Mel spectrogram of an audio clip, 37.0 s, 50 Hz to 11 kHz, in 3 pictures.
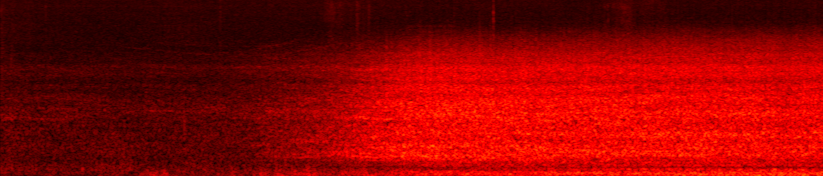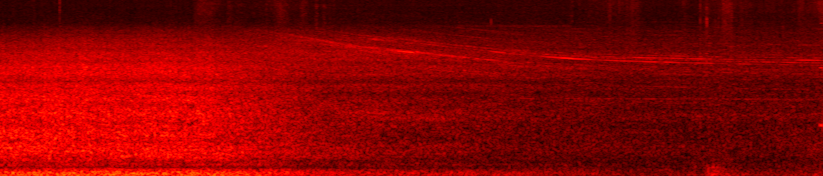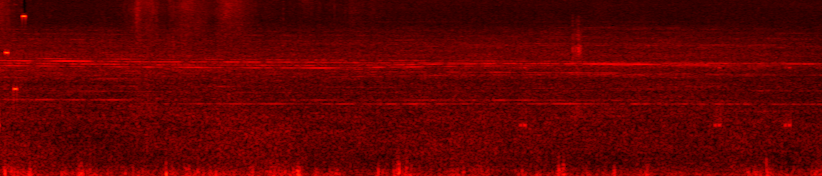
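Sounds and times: jet engines roaring: 0.0s - 37.0s
engine whine falling in pitch: 15.3s - 37.0s.

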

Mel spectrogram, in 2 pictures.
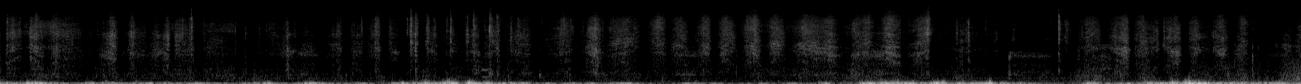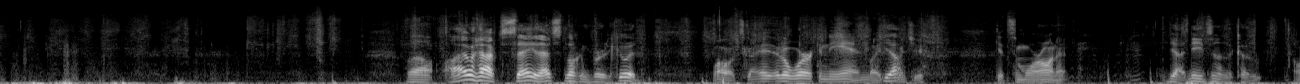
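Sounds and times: sandpaper scratching: 0.0s - 26.0s.

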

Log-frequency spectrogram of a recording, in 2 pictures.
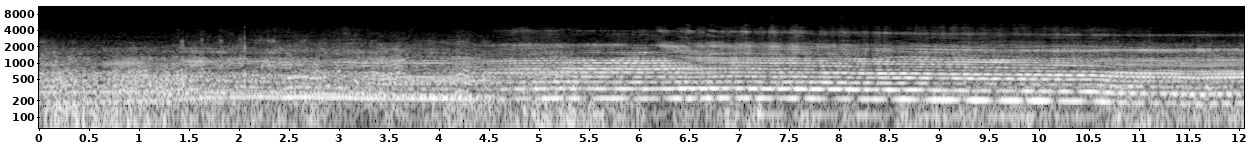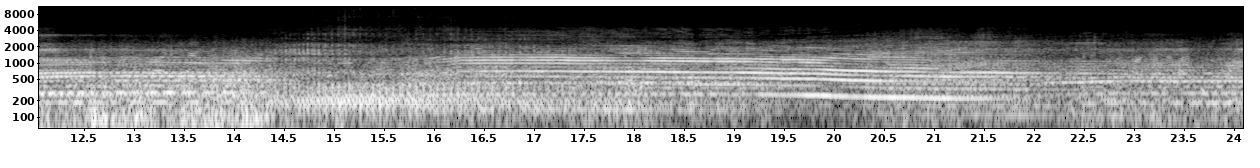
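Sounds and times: model plane propeller engine: 0.0s - 24.0s.

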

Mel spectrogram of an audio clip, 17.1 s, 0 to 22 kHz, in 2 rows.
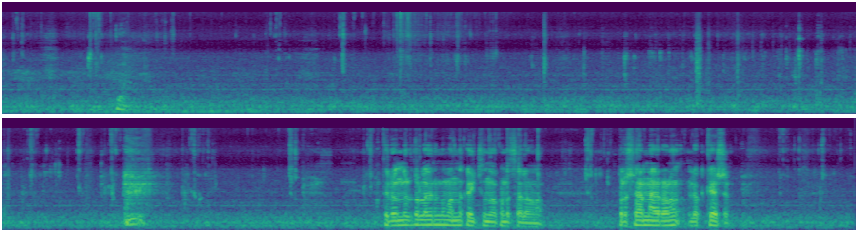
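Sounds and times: person chewing food: 0.0s - 1.9s, 2.6s - 12.3s, 16.2s - 17.0s.

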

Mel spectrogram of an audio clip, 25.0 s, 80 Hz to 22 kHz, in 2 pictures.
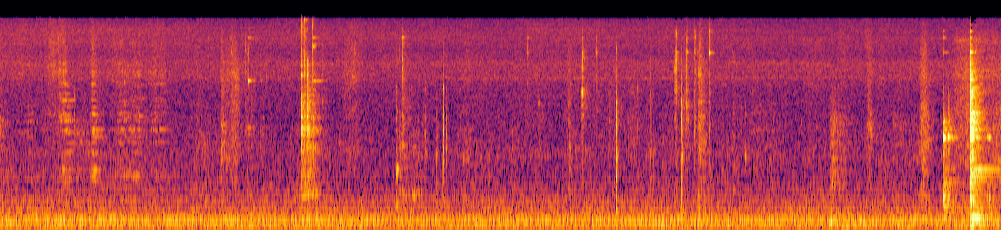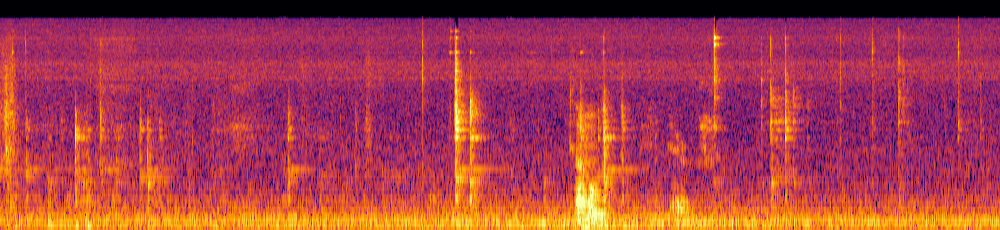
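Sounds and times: steady low hum: 0.0s - 25.0s
metal clank: 18.2s - 18.7s.

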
